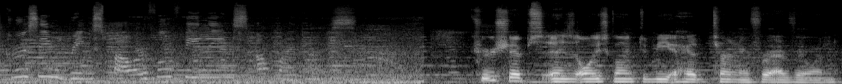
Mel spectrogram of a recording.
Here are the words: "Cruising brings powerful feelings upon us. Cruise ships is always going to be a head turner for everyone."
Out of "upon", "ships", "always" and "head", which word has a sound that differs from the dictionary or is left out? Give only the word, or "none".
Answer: none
